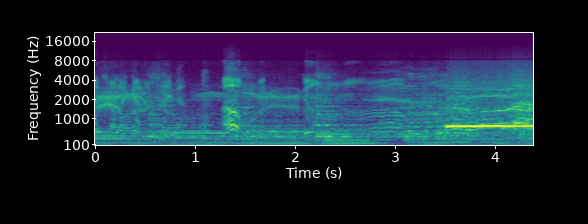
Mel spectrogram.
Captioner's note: Sinbad grumbling; pipe toots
